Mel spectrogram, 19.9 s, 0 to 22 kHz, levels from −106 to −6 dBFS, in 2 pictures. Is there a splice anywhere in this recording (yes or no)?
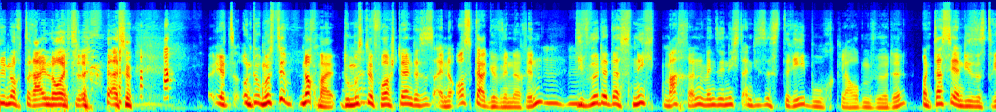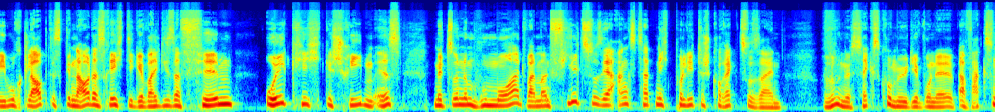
yes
